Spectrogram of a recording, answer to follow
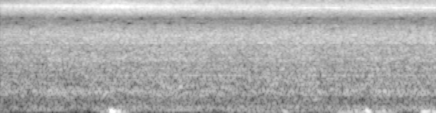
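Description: Dyson Cool tower fan running, a steady airflow hiss, with a soft low bump about half a second in and another near the end.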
